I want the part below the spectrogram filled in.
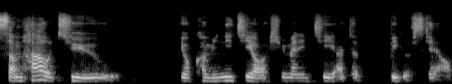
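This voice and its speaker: A speaker with a French accent talks at a moderate pace, the sound dry and close with no echo. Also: woman. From France, Paris. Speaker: photographer. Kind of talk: interview. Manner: halting.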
